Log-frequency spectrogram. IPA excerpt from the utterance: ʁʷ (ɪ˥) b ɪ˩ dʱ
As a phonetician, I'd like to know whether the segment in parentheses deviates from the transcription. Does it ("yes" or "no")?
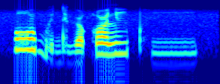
no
